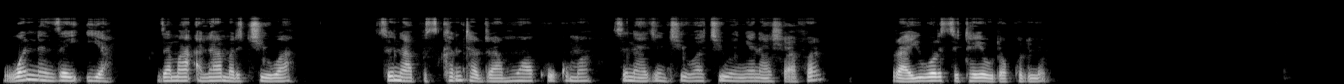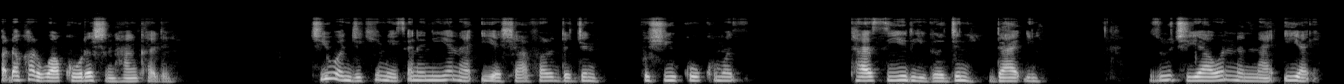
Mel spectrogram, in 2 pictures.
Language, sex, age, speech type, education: Hausa, female, 30-45, spontaneous, tertiary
